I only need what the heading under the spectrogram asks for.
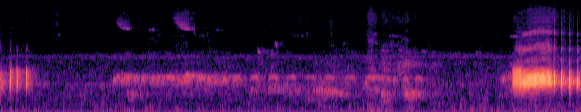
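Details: Zebra dove in 'ngerot' song, used to stimulate other doves to sing: a brief trilled start, a long faint wavering coo, and a loud rolling burst at the close.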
